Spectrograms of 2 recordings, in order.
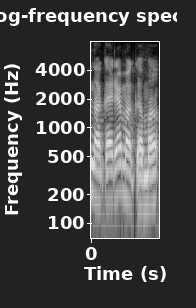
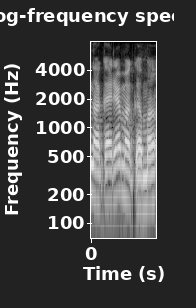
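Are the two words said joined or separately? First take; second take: joined; joined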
